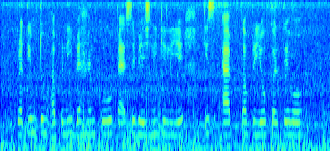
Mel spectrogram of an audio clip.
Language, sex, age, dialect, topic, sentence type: Hindi, female, 18-24, Hindustani Malvi Khadi Boli, banking, statement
